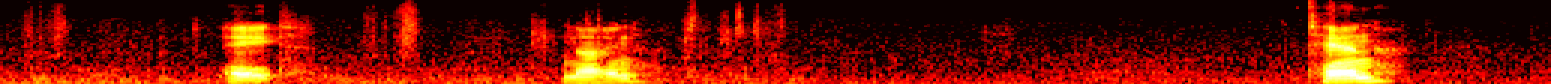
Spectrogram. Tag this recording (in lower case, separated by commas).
speech, inside a small room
